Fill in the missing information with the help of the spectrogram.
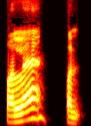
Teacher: ல பல் அதாவது மேல்வாய் பல்லின் அடியை நாவின் ஓரம் தடித்து பொருந்தும் சரிங்களா ல அதாவது மேல்வாய் பல்லினுடைய அண்ணத்தை கரெக்டா அந்த மேல்வாய் பல்ல லைட்டா · நுனியானது கண்டிப்பாக என்ன பண்ணும் மேல்வாய் பல்லினுடைய நுனியை தொற்றுருக்கணும் சரிங்களா ஓகே அடுத்தது மேல்வாய் முன்பல்லின் உட்பகுதியை நுனினா லேசாக பொருந்தும்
